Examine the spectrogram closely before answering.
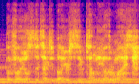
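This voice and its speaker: A man's put-on character voice at a fairly quick pace, over loud background noise. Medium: game stream. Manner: measured, formal.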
